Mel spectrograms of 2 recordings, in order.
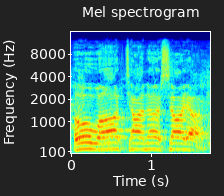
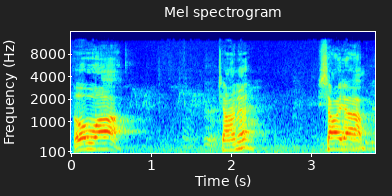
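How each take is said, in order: First: It is said fast. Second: It is said slowly.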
